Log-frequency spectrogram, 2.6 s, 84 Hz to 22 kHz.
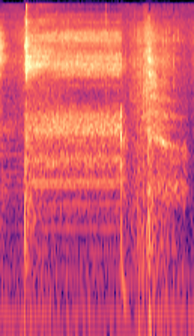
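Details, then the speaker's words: Zomee Z2 electric breast pump in expression phase (nine levels), steady motor whine with long, intense suction cycles each ending in a soft release click. "i'm going to put the play button on just so you can hear that's pretty long and pretty intense"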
